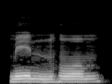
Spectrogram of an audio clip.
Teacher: نون ساکن کے بعد ہا ہے، حروف حلقی ہے، یہاں پر اظہار کریں گے، غنہ نہیں کریں گے، آواز ناک میں نہیں چھپائیں گے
